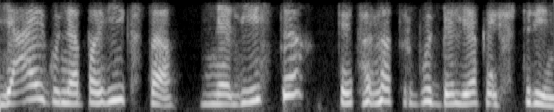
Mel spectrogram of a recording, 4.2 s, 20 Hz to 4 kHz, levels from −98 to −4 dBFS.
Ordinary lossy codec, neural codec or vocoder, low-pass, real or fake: Opus, 24 kbps; codec, 16 kHz, 8 kbps, FreqCodec, smaller model; 3.6 kHz; fake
